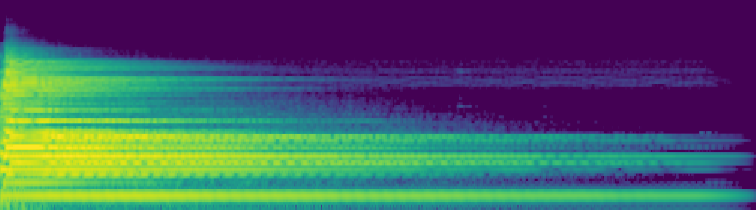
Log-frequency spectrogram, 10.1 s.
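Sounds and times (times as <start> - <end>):
Gretsch guitar B7b5 chord: 0.0 - 7.9.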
